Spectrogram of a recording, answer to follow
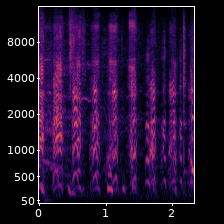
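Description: A group of men laughing together in short rhythmic bursts, about four a second.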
